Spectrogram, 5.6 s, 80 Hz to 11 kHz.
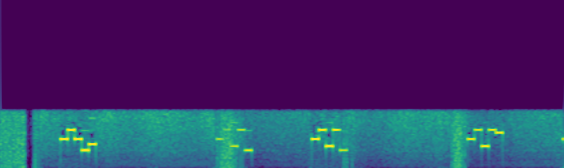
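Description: Five-tone selective call (ZVEI), heard as quick runs of five tones, tones of about 70 ms. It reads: 88836 88553 88550
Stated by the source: ZVEI five-tone selective call, code 88702, received via SDR.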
